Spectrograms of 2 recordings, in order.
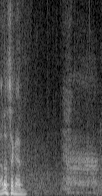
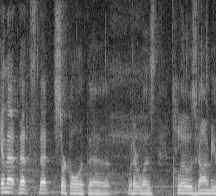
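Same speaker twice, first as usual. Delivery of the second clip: usual speaking voice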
